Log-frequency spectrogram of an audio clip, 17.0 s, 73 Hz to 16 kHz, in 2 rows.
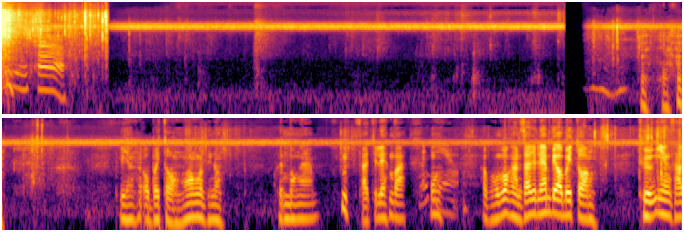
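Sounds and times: insects droning: 0.0s - 17.0s
woman laughing: 8.0s - 8.6s.

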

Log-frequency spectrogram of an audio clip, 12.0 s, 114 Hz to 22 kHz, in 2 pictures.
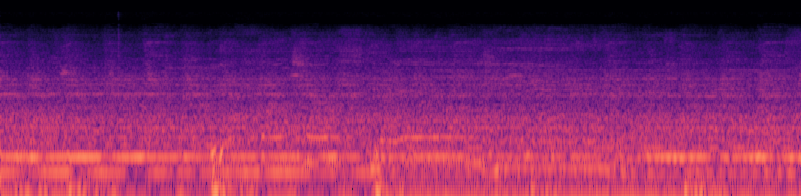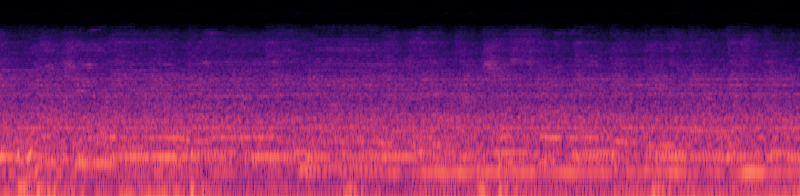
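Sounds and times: music on car radio: 0.0s - 12.0s.

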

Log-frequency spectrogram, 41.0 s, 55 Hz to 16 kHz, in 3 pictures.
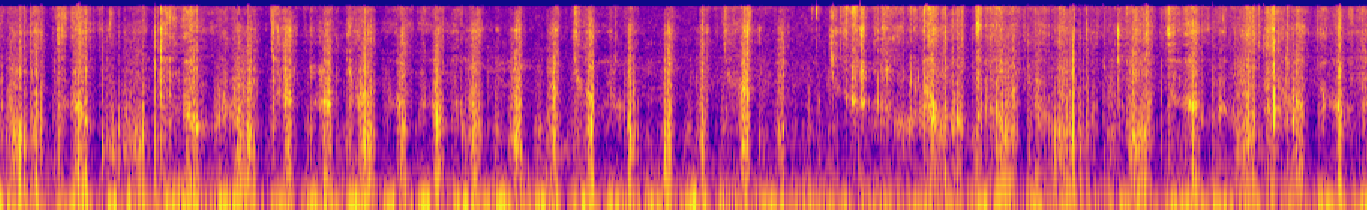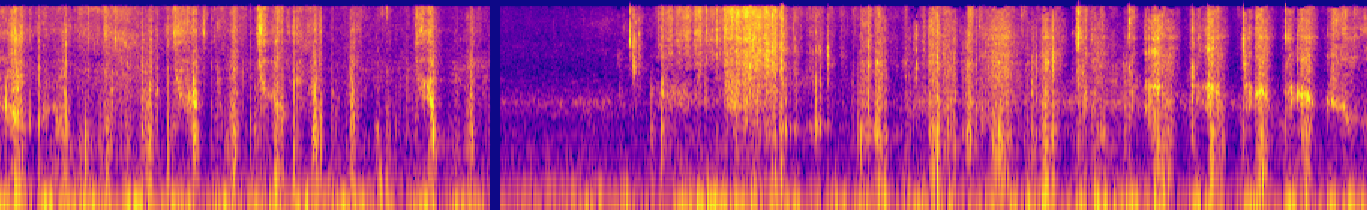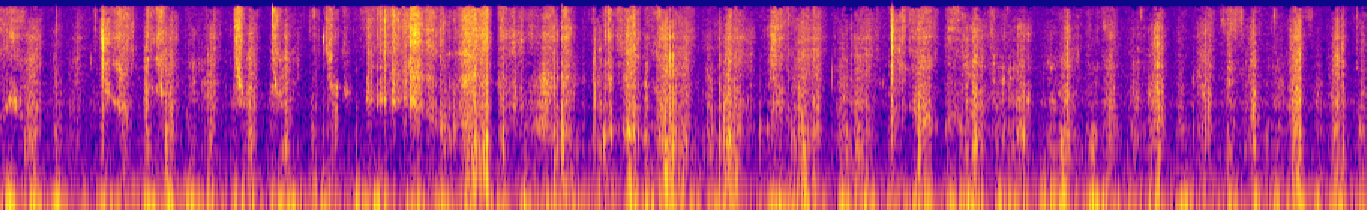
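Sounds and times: chewing ice crunches: 0.0s - 18.6s, 20.0s - 41.0s.

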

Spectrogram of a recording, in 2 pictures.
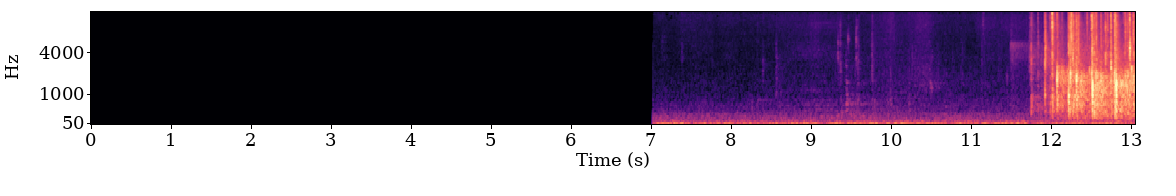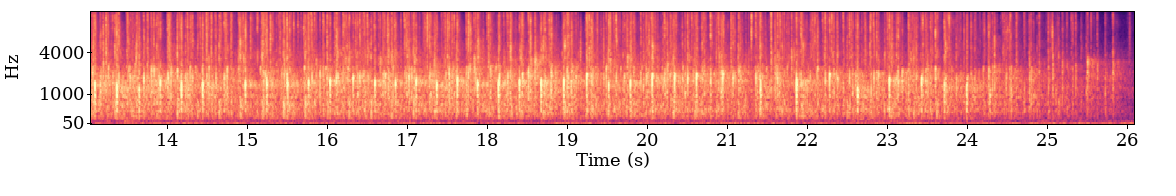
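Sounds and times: crowd applauding: 11.7s - 26.0s.

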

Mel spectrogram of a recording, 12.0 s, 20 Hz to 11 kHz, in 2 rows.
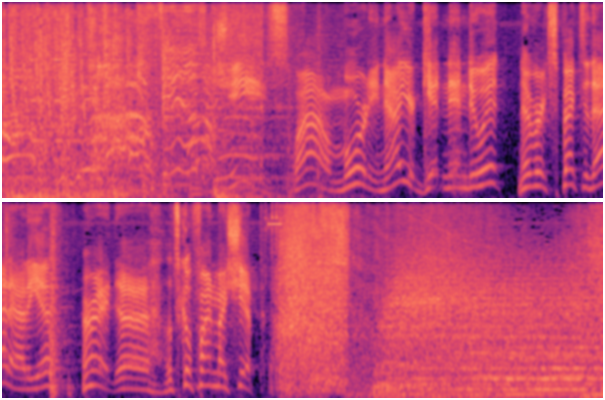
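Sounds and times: background music held notes: 10.0s - 12.0s.

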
